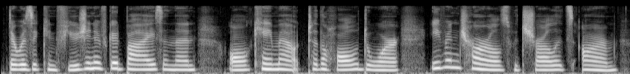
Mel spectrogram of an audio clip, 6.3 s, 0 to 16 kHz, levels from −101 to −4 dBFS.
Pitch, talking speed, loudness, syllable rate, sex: 235 Hz, 200 wpm, -16 LUFS, 5.2 syllables/s, female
